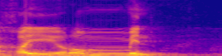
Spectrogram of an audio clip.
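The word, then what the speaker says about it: خَيْرٌ مِنْ: Sama juga khairum min. Seperti bacanya adalah khairum min.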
